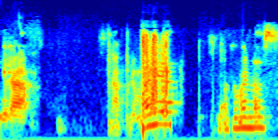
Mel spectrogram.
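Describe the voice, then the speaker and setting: The sound is dry and close, with no echo. A woman speaks in a bright, sharp tone. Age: 20s. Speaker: podcast guest. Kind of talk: personal testimony.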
